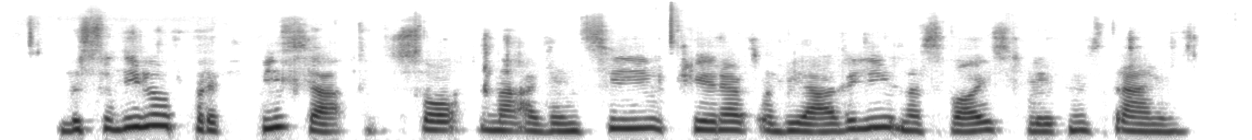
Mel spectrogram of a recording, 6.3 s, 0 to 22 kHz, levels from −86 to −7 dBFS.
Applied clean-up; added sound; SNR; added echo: neural mask model Resemble Enhance denoiser.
